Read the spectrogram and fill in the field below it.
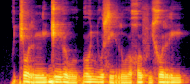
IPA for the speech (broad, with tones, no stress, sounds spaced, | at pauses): c o˦˨ r n i˨˦ ɡ i˧ ɲ ɵ˦˨ w u˨ ɠ o˦ ʎ u˧ s i˨ r w u˨ χ u˧ f i˨ x o˦ r i˧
